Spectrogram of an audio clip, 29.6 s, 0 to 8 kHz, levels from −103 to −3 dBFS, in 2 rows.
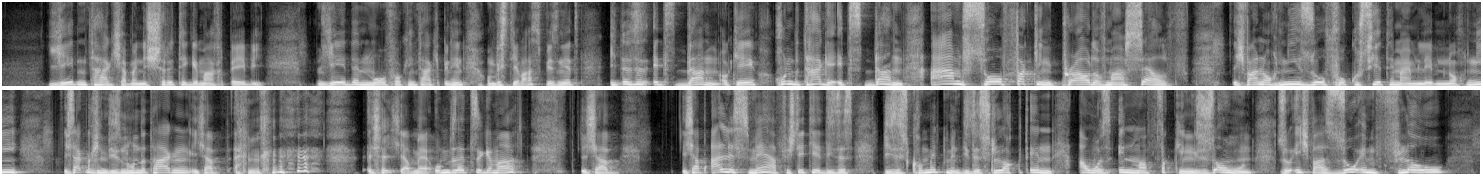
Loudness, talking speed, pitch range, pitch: -21 LUFS, 180 wpm, 150-195 Hz, 175 Hz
